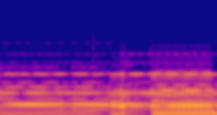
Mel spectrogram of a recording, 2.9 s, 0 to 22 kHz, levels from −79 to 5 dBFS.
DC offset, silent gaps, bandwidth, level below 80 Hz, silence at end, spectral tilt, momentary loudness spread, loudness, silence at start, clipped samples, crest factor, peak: under 0.1%; none; 3.7 kHz; -32 dBFS; 0 s; -10.5 dB/octave; 7 LU; -17 LUFS; 0 s; under 0.1%; 14 dB; -2 dBFS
